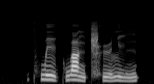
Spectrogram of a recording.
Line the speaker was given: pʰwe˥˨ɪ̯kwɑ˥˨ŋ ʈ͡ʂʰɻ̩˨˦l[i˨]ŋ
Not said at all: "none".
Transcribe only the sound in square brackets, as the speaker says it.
i˨˦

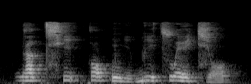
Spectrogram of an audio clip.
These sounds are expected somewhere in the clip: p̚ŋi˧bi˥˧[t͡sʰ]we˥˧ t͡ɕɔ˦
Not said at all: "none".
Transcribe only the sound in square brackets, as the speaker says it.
t͡s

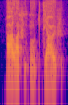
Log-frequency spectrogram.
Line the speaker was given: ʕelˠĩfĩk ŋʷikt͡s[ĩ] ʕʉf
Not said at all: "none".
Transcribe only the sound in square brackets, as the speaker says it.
i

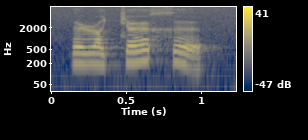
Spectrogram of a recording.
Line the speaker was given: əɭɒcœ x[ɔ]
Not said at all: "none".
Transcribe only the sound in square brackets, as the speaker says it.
ə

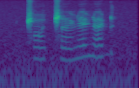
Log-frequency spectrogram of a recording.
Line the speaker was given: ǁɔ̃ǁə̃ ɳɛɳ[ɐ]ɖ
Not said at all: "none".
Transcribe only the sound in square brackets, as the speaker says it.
ɐ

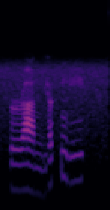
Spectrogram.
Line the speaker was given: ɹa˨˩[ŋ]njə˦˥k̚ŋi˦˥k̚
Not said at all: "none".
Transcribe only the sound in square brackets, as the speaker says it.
none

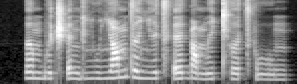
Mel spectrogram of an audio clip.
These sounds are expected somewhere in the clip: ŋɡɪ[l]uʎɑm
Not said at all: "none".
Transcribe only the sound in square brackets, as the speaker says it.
ʎ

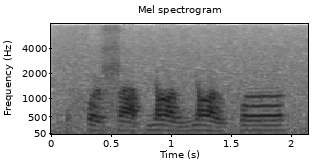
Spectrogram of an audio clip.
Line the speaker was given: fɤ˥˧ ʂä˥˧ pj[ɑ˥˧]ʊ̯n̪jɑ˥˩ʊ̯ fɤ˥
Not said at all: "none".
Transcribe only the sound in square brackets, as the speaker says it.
ɑ˥˧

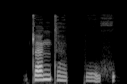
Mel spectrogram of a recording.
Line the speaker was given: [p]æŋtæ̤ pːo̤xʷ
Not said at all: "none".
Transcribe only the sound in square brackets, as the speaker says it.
ʈ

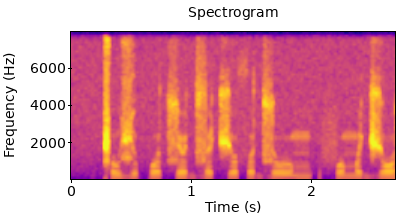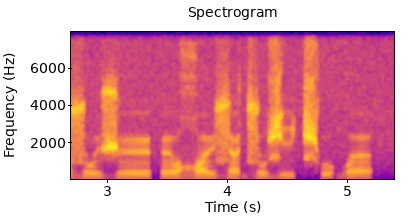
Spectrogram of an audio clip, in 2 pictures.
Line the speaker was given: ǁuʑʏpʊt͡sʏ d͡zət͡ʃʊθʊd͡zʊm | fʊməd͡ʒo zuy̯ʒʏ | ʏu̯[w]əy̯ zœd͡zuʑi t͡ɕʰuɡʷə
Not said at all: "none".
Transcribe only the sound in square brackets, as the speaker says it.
ʁʷ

